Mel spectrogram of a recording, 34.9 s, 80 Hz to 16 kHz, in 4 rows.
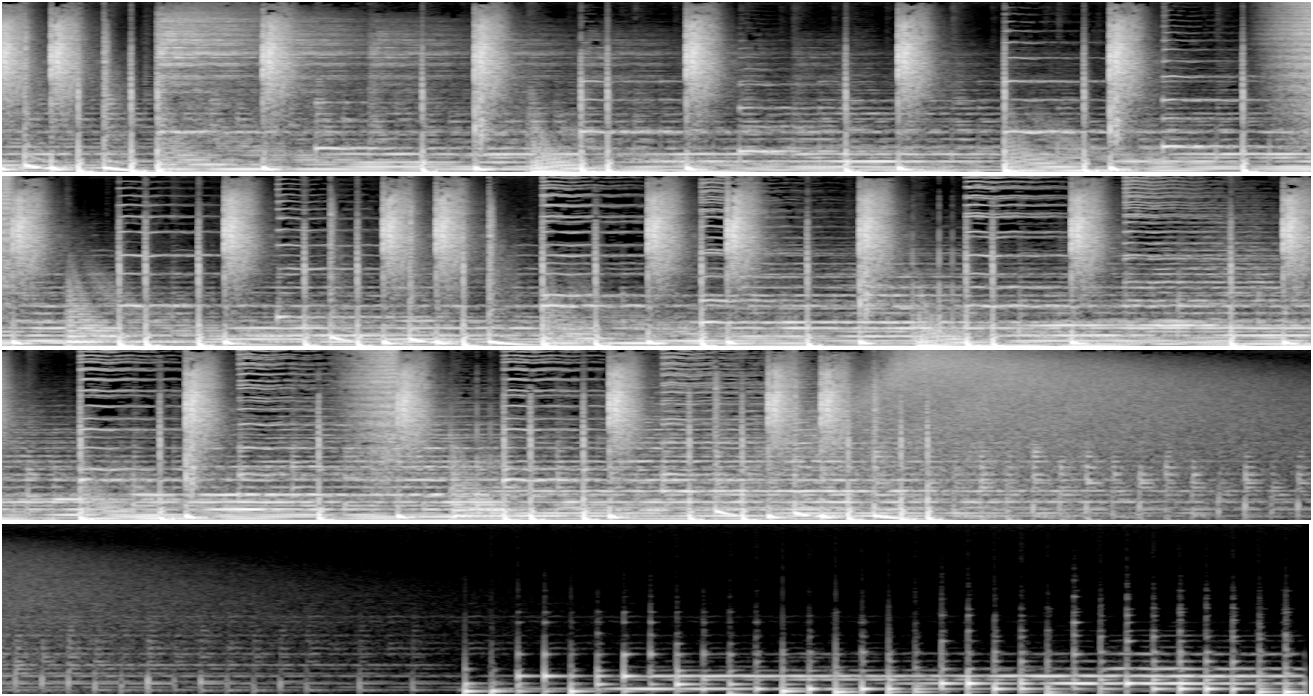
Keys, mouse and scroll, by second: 2.3 ctrl+z, 2.4 ctrl+z, 3.4 click, 3.7-4.8 shift+middle drag, 4.8 click, 5.3 click, 5.7 shift+click, 6.2 s, 8.1 shift+middle click, 8.6 click, 9.0 shift+click, 9.6 s, 11.7 click, 12.0 shift+click, 12.7 s, 15.0 click, 15.6 shift+click, 16.3 s, 18.0 click, 18.5 shift+click, 19.1 s, 24.3 click, 25.2 click, 25.7 shift+click, 26.2 s, 28.1 click, 28.9 click, 30.0 click, 31.4 Tab, 32.0 Tab, 32.5 click, 33.1 shift+click, 33.7 s.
